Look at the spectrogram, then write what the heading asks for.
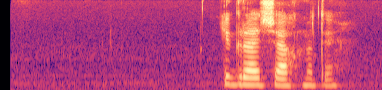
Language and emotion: Russian, neutral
